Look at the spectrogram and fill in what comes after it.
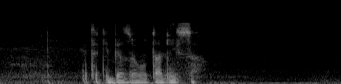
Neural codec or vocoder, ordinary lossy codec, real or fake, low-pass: codec, 16 kHz in and 24 kHz out, 2.2 kbps, FireRedTTS-2 codec; none; fake; 7.2 kHz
